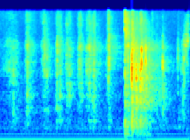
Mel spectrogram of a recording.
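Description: Scissors snipping open a paper seasoning packet: a few light clicks, then a louder, brief crinkling cut about a second and a half in.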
